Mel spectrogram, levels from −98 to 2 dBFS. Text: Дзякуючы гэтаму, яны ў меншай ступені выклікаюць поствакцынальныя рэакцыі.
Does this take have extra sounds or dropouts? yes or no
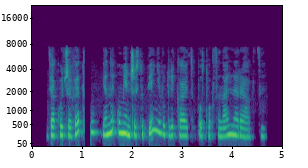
yes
